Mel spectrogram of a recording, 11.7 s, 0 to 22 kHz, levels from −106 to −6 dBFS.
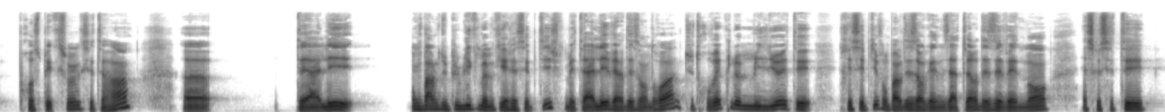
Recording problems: none

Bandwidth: 13.5 kHz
